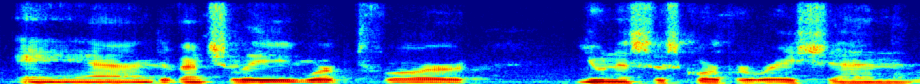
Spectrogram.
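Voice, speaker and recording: A man's voice: fairly low pitch, a little hiss or hum, rough recording. A man in his fifties from Michigan, hosting a casual interview and rambling through his life story with chuckles and self-corrections. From Lansing, Michigan. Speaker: podcast host.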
